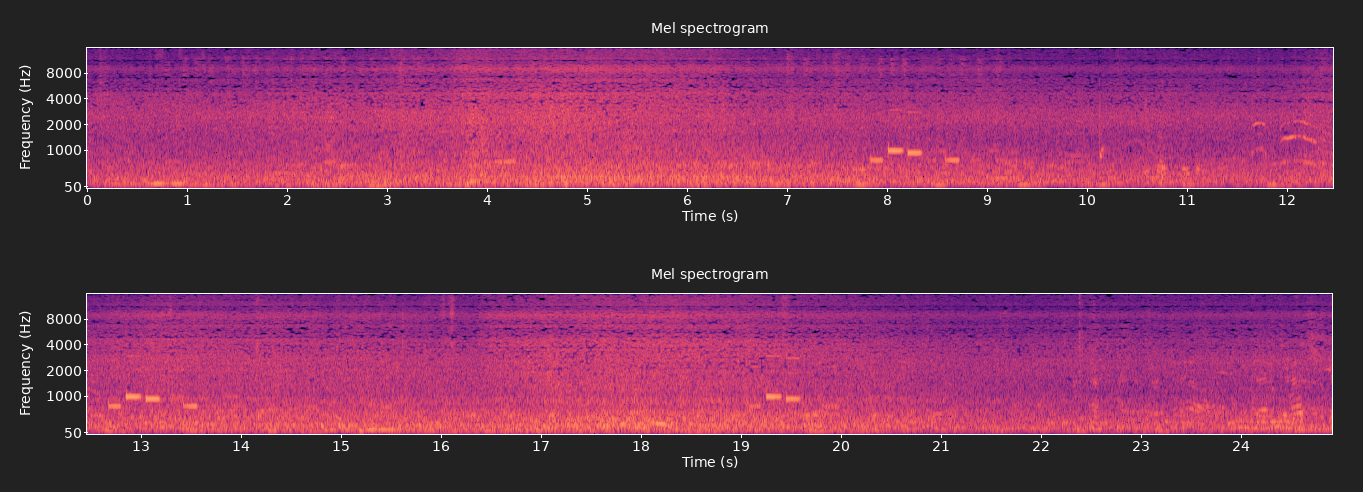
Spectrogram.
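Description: Waves wash and break steadily against rocks below, outdoors in wind.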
